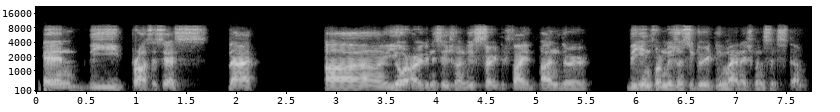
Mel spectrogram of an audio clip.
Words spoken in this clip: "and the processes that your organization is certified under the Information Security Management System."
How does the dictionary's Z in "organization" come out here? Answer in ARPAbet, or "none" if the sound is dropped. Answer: S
